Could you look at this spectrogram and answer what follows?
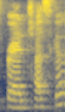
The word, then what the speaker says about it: Francesca: My Instagram is my first and last name, which is Francesca Grazzi.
